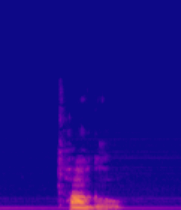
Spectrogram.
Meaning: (noun) A wooden or metal pin, short rod, crosspiece or similar, fixed transversely in the eye of a rope or chain to be secured to any other loop, ring, or bight, e.g. a sea painter to a lifeboat
- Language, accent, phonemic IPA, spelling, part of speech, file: English, US, /ˈtɑ.ɡəl/, toggle, noun / verb, En-us-toggle.ogg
